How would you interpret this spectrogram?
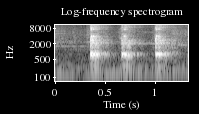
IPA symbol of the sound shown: e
